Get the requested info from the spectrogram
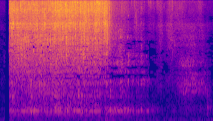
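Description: Tap water running into a sink, stopping about two seconds in and tapering off over the next second.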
